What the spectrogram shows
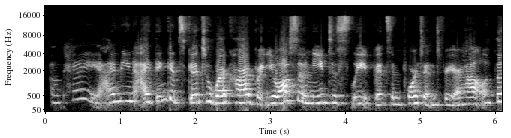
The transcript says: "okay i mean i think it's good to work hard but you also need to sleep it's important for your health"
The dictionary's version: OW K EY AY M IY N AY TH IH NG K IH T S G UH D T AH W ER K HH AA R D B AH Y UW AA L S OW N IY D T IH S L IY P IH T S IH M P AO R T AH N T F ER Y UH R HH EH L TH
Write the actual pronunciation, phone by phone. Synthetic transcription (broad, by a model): OW K EY AY M IY N AY TH IH NG K IH T S G UH D T AH W ER K HH AA R D B AH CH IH AA L S OW N IY D T IH S L IY P IH T S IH M P AO R T N T F ER Y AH R HH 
